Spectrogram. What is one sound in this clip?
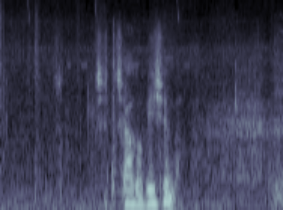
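A middle-aged man speaks briefly and warmly, close by.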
